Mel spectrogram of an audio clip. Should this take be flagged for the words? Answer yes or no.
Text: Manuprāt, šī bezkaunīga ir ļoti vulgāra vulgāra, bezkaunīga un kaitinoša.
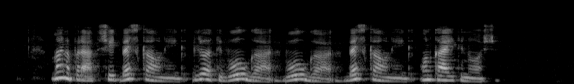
no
